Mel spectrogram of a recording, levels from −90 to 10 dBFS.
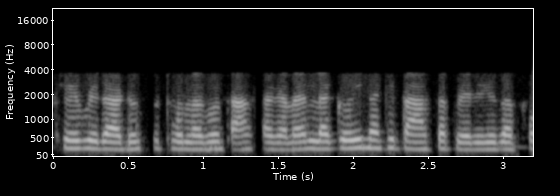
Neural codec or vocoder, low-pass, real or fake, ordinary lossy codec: none; 3.6 kHz; real; none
